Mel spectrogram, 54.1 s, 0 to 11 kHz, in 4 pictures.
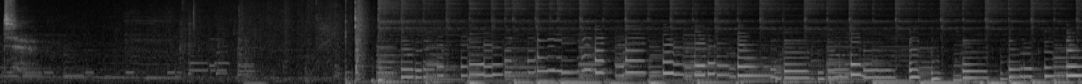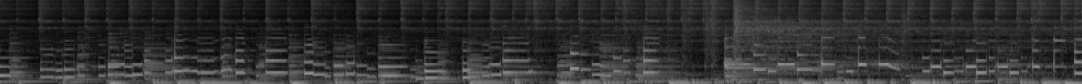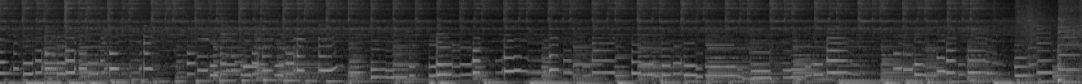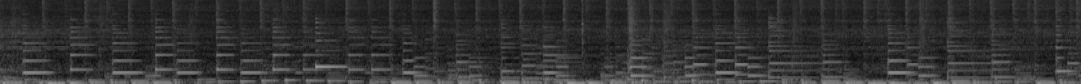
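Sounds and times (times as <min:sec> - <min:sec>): drums: 0:01.5 - 0:54.0
instrumental music with guitar: 0:04.7 - 0:22.0, 0:22.6 - 0:40.8.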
